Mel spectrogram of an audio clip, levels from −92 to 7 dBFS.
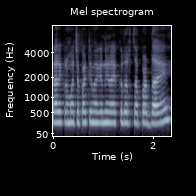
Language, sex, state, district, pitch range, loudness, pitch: Marathi, female, Maharashtra, Pune, 255-265 Hz, -28 LUFS, 260 Hz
